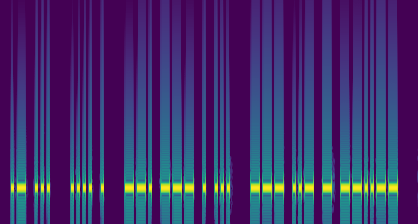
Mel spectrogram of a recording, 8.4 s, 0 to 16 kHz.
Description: Morse code, heard as a keyed tone, about 20 wpm, 600 Hz. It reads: AS HE GOES OUT,
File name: the old man and the sea part 2 20wpm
